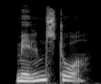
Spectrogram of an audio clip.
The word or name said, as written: mellemstor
